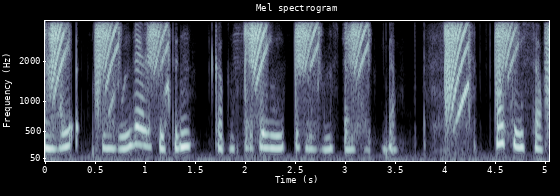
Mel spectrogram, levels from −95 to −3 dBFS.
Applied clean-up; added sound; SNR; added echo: neural diffusion model UNIVERSE++.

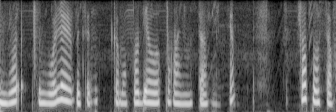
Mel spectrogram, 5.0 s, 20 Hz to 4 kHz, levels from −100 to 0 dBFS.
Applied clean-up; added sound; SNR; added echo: neural separator model SepFormer WHAM!.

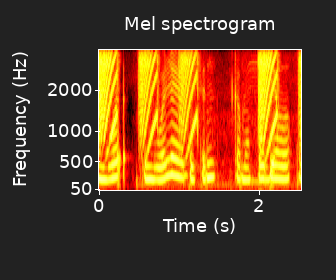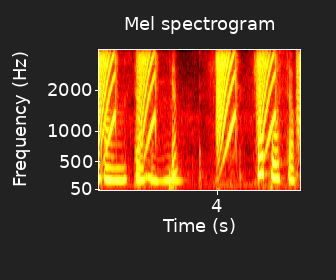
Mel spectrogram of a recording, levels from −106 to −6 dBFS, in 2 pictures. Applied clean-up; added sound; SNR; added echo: neural mask model Resemble Enhance denoiser.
